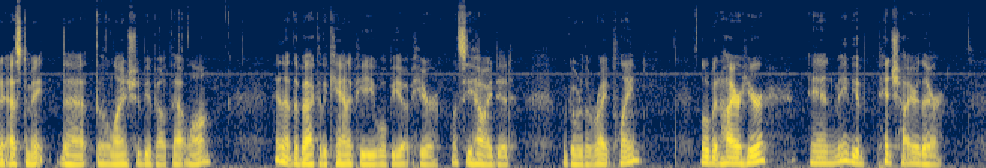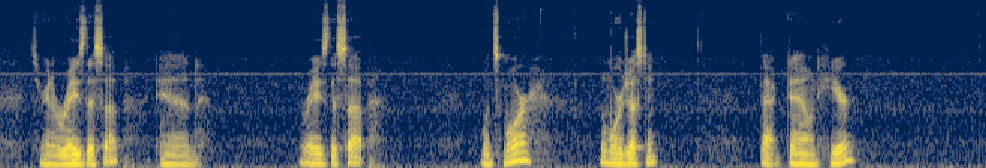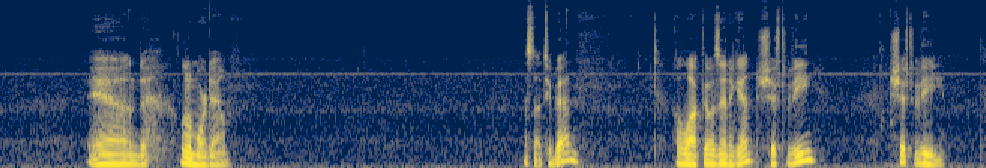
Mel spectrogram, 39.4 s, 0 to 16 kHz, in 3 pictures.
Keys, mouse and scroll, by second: 1.5 scroll down 1, 2.0-2.4 scroll up 1, 3.6-5.2 drag, 7.0 click, 7.7 scroll down 1, 8.4 scroll up 1, 9.3 scroll down 1, 9.8-10.5 scroll up 2, 11.5 scroll down 1, 11.8 middle click, 11.8 scroll up 2, 11.9 right click, 13.3 click, 14.1 scroll down 2, 16.1-17.4 drag, 17.4-19.1 middle drag, 19.1 click, 20.3 middle click, 20.4 click, 20.4 right click, 21.1 scroll up 1, 22.0 click, 22.7-24.4 drag, 24.4 scroll down 1, 26.0 click, 26.6 scroll down 1, 28.0 middle click, 28.2 click, 28.2 right click, 29.0 scroll up 1, 30.0-31.2 drag, 31.7 click, 33.4 scroll down 2, 33.8 middle click, 33.9 click, 33.9 right click, 35.7 shift+click, 36.1 shift+v, 36.8 click, 37.7 shift+click, 38.0 shift+v, 38.8 click.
